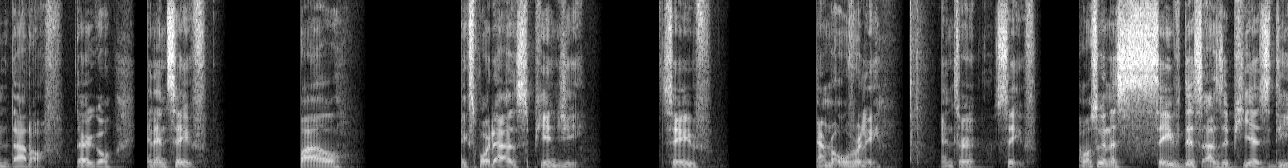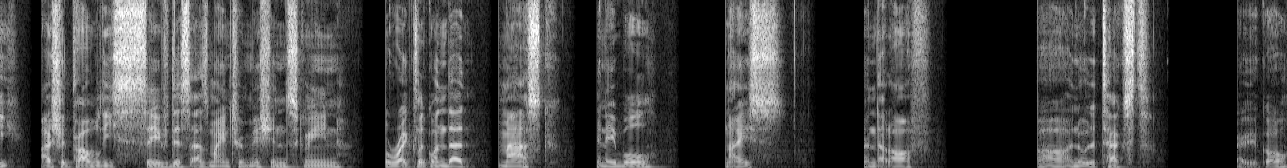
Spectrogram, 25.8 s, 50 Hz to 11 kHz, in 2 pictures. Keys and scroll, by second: 8.0 y, 9.1 Return.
